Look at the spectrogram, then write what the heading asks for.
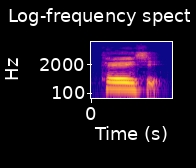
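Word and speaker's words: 停止: 멈추는 정지 발음은 테시, 테시.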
